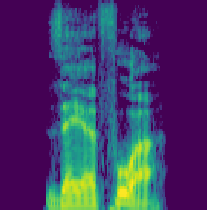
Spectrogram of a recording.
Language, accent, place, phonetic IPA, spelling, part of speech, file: German, Germany, Berlin, [ˌzɛːə ˈfoːɐ̯], sähe vor, verb, De-sähe vor.ogg
- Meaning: first/third-person singular subjunctive II of vorsehen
